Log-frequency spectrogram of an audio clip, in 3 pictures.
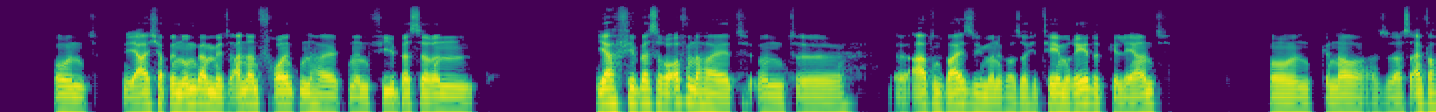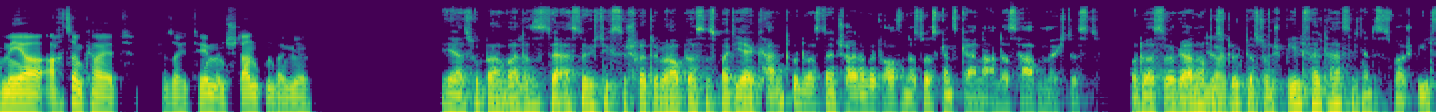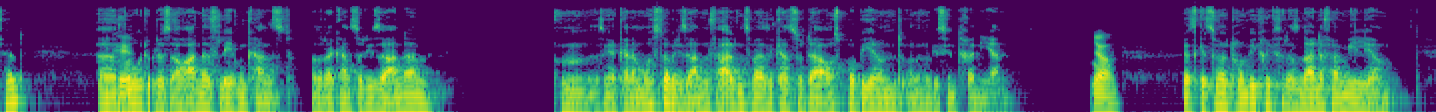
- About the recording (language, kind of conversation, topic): German, advice, Wie finden wir heraus, ob unsere emotionalen Bedürfnisse und Kommunikationsstile zueinander passen?
- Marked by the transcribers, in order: none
